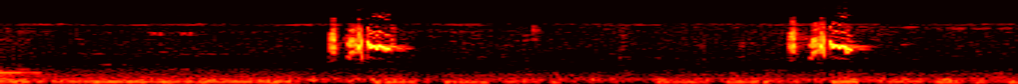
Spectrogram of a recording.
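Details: Sooty-headed bulbul, a young forest bird used to lure wild bulbuls, gives two clear burry chirps three seconds apart above a steady low-pitched background noise.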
